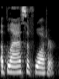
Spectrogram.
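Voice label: "a glass of water", English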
